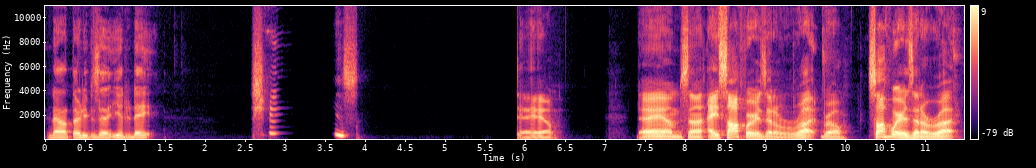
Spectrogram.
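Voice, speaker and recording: A man hosts a livestream, reacting to a video with hyped, slang-heavy banter and laughing often. His voice sits in the mid range with a slightly bright tone, and the talk is casual livestream commentary.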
